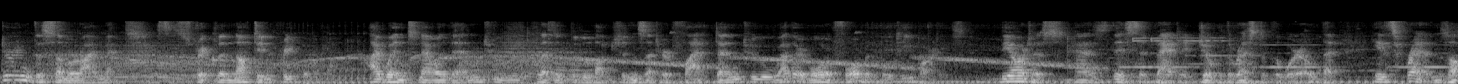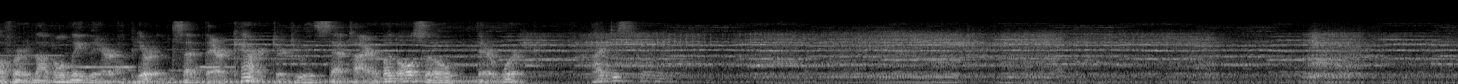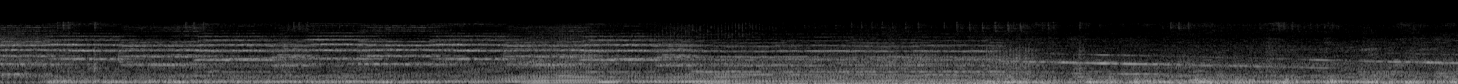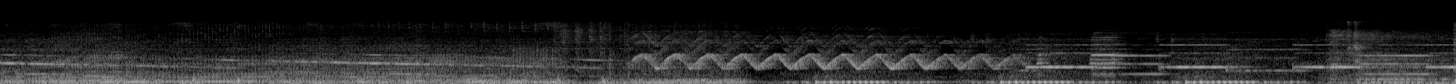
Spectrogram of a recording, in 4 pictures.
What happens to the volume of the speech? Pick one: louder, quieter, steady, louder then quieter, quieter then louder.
steady.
